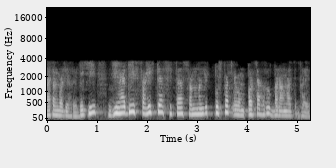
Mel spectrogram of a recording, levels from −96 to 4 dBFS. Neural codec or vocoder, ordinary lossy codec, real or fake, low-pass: codec, 32 kHz, 1.9 kbps, SNAC; MP3, 32 kbps; fake; 3.6 kHz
